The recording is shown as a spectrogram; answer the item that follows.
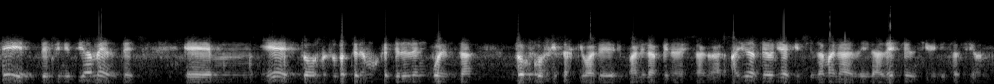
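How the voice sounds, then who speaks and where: An Argentine man, a guest psychologist in a radio interview, explaining in a didactic but halting way with repeated words. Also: mid-range voice, lively intonation, slightly rough. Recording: phone-like narrow radio line.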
